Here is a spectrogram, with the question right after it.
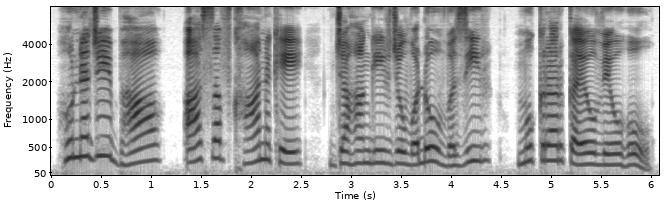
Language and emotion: Sindhi, neutral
